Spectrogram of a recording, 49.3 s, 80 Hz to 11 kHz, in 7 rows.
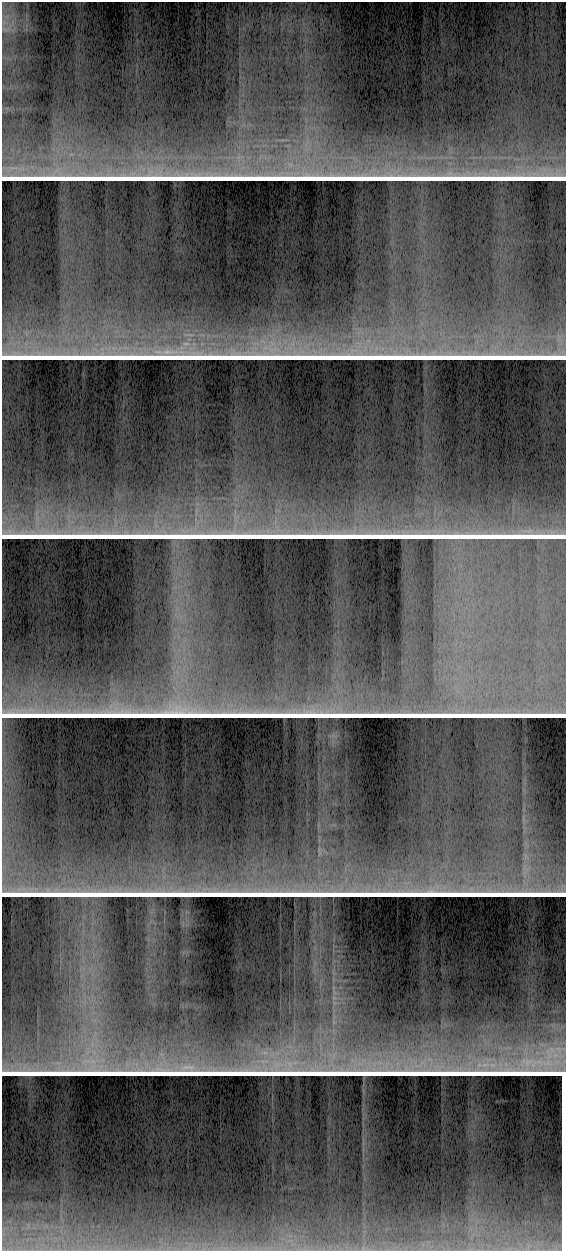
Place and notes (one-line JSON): {"title": "UKC Maribor, hospital, entrance area - strolling around", "date": "2012-08-01 12:30:00", "description": "Univerzitetni klinični center Maribor, walking around in the hospital\n(SD702 DPA4060)", "latitude": "46.55", "longitude": "15.65", "altitude": "279", "timezone": "Europe/Ljubljana"}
